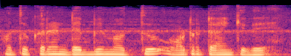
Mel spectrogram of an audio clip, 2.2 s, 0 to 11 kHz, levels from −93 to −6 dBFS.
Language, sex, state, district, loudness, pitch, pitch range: Kannada, male, Karnataka, Koppal, -17 LUFS, 130 Hz, 120-135 Hz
